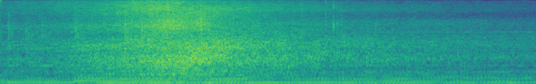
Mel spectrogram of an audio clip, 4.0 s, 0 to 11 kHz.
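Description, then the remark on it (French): A car engine rumbles steadily, swelling as it picks up speed and then easing slightly as the car, carrying two large dogs, pulls away toward Blasheim, 20 km from Strasbourg, with no voices present. “Il récupère la valise de maternité, embarque les deux gros chiens dans sa voiture, direction Blasheim, à 20 km de Strasbourg.”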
